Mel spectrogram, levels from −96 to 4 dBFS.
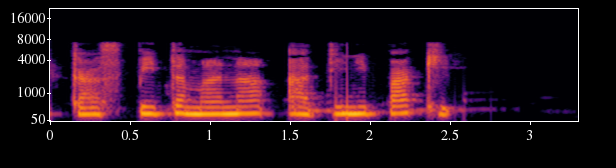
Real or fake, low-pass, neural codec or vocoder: real; 7.2 kHz; none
